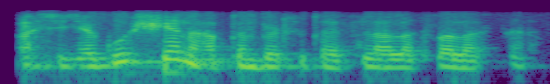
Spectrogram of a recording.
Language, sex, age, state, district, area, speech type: Kashmiri, male, 30-45, Jammu and Kashmir, Bandipora, rural, conversation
